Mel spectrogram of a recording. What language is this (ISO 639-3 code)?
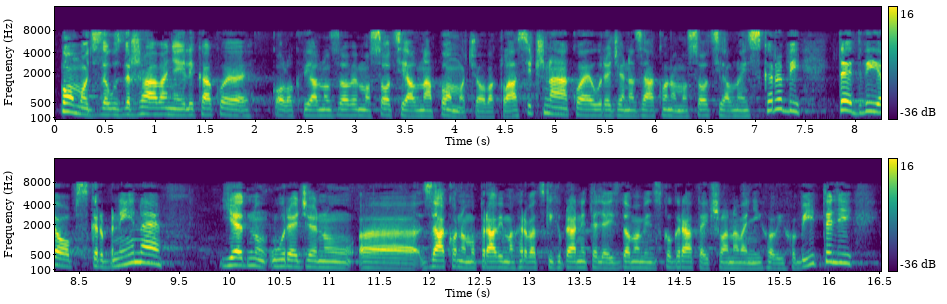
hrv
